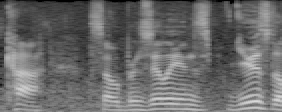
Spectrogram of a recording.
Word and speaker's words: K: say kkk they say in brazilian portuguese the letter k is pronounced ka so brazilians use the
